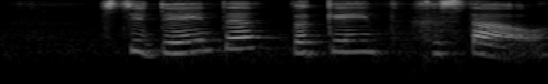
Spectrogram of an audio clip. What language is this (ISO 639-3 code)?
afr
